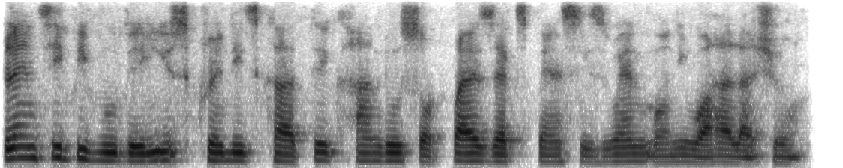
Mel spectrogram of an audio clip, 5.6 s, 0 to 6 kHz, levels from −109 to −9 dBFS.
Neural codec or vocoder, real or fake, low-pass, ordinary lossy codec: codec, 16 kHz, 2 kbps, FunCodec, trained on LibriTTS, 25 frames a second; fake; 5.4 kHz; Opus, 24 kbps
